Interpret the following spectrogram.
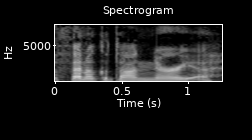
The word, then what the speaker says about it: phenylketonuria: And for those who don't know, which is probably almost every single one of you, PKU stands for uh fenocaton nura is how it's pronounced.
